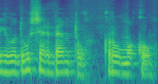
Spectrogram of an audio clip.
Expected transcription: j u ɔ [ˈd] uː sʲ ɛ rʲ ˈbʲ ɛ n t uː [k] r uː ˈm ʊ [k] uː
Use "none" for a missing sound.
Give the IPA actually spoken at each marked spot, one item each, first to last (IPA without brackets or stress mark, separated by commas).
d, k, k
